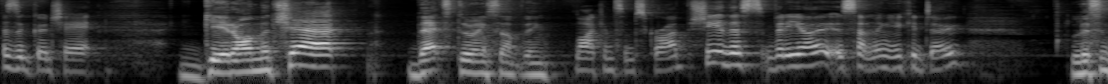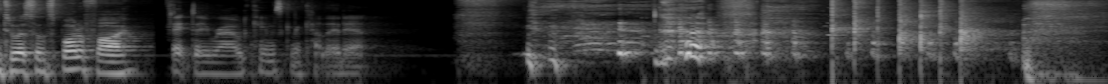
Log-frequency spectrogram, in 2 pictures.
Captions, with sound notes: This is a good chat. - Get on the chat, that's doing something. - Like and subscribe. Share this video, is something you could do. - Listen to us on Spotify. - That derailed, Cam's gonna cut that out. (all laugh) (hands clap)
